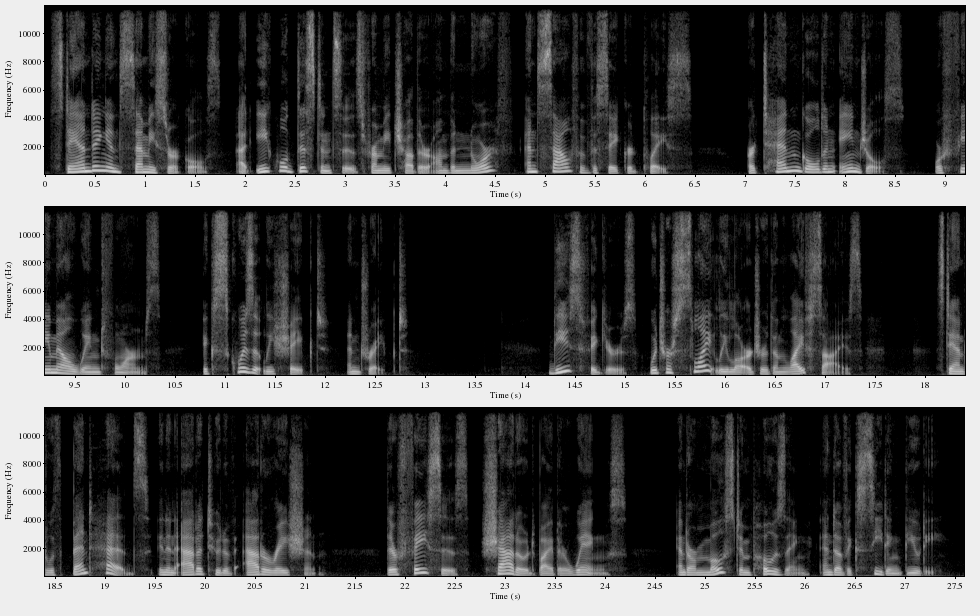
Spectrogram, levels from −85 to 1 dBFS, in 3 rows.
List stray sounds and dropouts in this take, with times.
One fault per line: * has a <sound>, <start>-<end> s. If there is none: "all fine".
all fine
